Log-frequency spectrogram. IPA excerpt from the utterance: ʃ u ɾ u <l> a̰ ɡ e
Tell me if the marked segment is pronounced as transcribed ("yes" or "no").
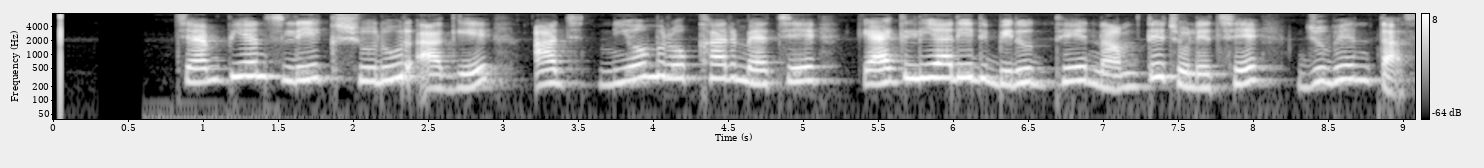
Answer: no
